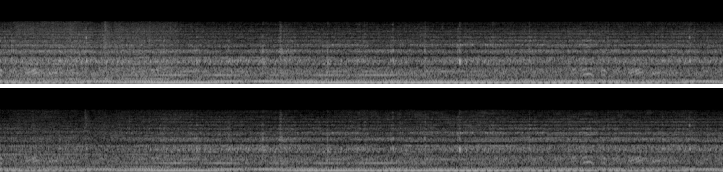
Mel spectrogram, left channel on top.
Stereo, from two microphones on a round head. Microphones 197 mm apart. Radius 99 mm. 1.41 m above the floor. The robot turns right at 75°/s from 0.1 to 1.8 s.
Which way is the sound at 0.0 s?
50° left.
